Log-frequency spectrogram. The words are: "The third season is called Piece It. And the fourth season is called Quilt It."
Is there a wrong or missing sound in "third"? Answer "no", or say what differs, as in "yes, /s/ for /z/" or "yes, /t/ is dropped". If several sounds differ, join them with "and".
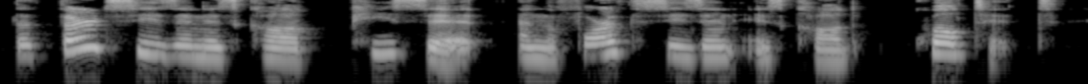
no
